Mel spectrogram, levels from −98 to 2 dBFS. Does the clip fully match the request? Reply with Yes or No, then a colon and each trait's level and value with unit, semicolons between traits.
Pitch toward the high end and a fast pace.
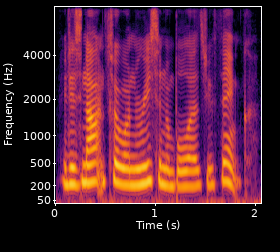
Yes: high, 220 Hz; fast, 230 wpm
